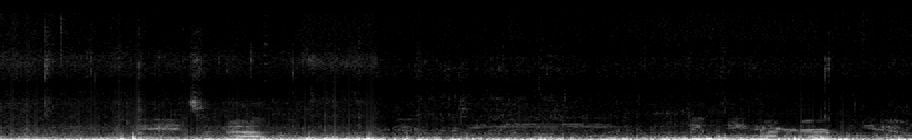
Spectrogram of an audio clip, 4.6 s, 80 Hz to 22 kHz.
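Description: A 2011 Chaparral 310 Signature boat's engine rumbles steadily at about 1500 RPM during joystick maneuvering, a low, continuous drone with wind buffeting the microphone and voices talking faintly over it.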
